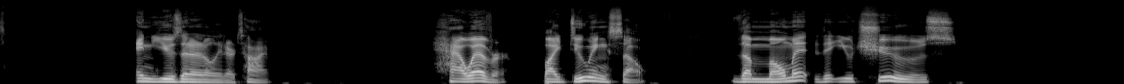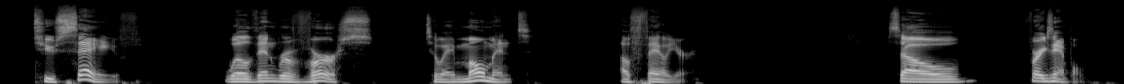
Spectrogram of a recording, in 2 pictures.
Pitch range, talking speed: 115-145 Hz, 75 wpm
